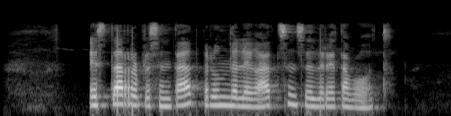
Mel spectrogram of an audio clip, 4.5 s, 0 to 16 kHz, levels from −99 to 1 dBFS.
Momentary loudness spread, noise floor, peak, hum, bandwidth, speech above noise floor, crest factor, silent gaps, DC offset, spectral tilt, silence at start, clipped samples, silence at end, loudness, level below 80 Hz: 11 LU; -79 dBFS; -6 dBFS; none; 8.4 kHz; 53 dB; 20 dB; none; under 0.1%; -3.5 dB/octave; 0.9 s; under 0.1%; 0.65 s; -26 LUFS; -64 dBFS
